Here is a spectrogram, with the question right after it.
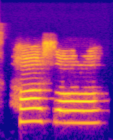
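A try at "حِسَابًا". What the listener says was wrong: No. Hasa or Hisa? Because at the end we have the sound Ba.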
